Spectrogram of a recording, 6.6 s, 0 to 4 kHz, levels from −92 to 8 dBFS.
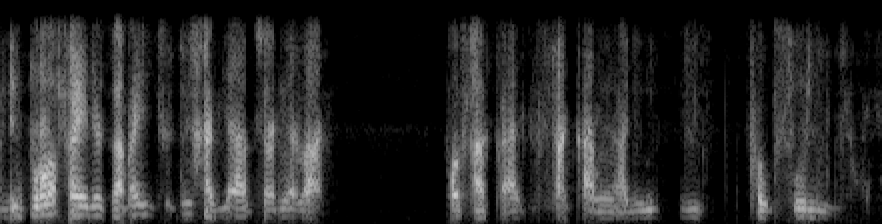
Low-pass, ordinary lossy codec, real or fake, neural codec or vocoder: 3.6 kHz; none; fake; codec, 24 kHz, 1.5 kbps, HILCodec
